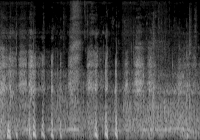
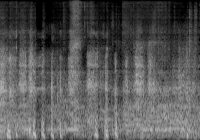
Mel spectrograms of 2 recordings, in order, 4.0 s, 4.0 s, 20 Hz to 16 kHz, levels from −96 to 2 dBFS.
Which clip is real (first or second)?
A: first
